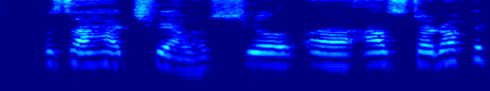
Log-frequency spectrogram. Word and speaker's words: Fasaha: And my co-author, her name is actually pronounced Fasaha, Fasaha Traylor.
